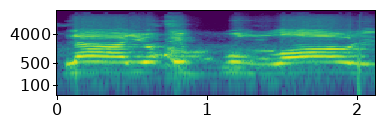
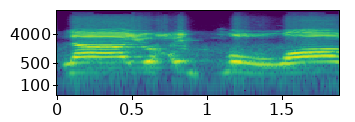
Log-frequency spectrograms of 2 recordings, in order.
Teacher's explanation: اللہ کے لام سے پہلے پیش لام کو موٹا پڑھیں گے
